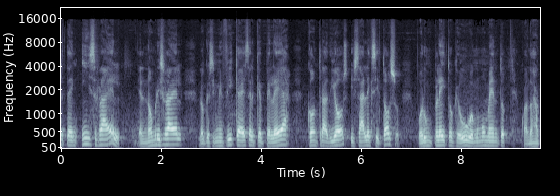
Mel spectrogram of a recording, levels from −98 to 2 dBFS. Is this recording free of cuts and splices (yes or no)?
yes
